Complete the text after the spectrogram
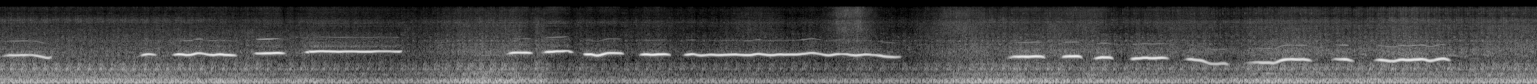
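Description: Water laps gently against a moving boat.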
